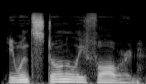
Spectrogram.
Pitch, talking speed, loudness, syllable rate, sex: 100 Hz, 165 wpm, -16 LUFS, 5.2 syllables/s, male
